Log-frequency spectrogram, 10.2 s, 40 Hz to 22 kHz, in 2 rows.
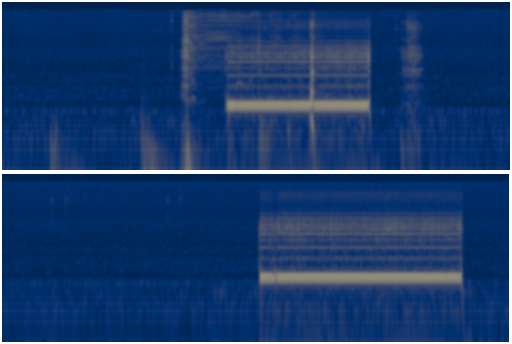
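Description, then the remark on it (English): A few quick clicks of a phone being dialed for a fourth call attempt after the line kept dropping, then a steady electronic ringback tone that sounds twice, each burst lasting over a second, with a pause of silence between them. “Call number 4.”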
